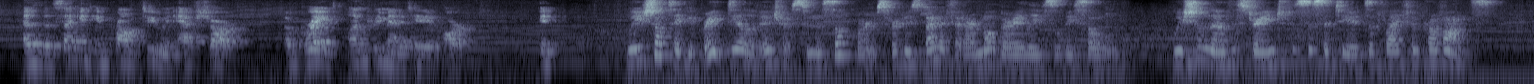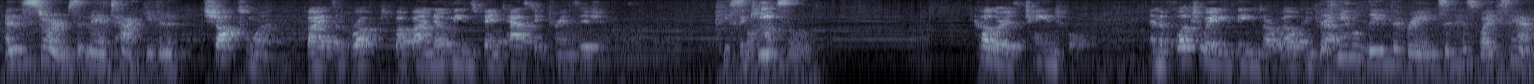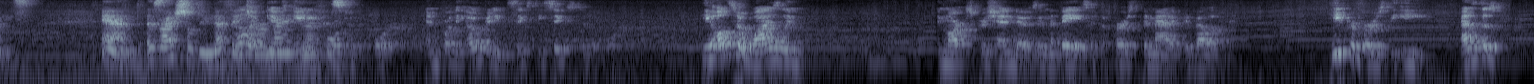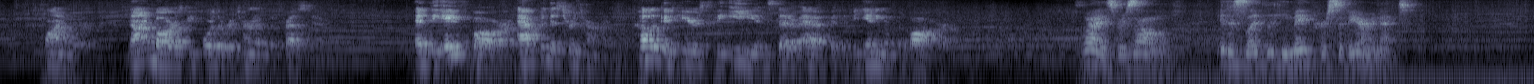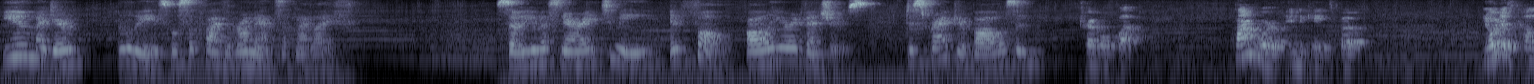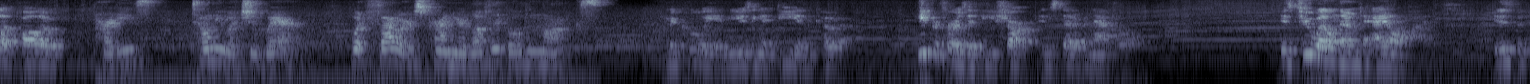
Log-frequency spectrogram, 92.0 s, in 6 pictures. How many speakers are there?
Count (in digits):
2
